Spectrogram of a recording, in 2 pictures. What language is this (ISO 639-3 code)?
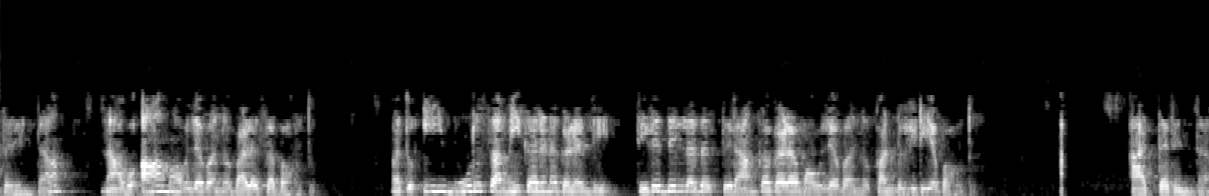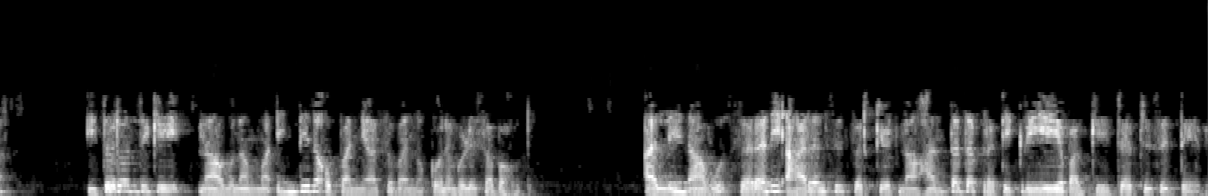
kan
